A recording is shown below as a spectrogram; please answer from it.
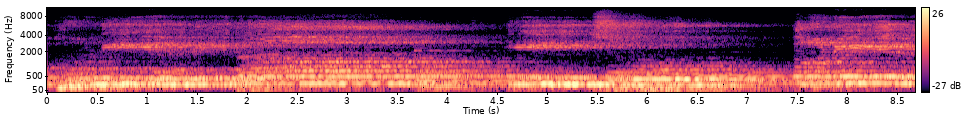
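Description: Voices singing a slow hymn in long held notes that move to a new pitch every second or two.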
